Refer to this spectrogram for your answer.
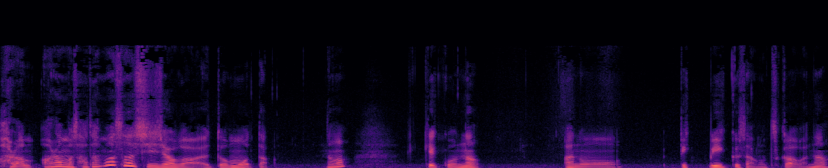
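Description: A woman with fairly low pitch and vocal fry uses lively intonation at a fairly slow pace with long, frequent pauses. The sound is dry and close, with no echo. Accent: strong Okayama. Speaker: podcaster reviewing TV drama. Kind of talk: casual monologue. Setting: recording at home. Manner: halting.

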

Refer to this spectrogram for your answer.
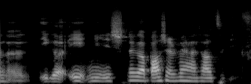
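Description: This is a woman with a fairly low pitch and an ordinary speaking voice, talking at a fairly quick pace. The recording is very clean, with a silent background. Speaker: podcast co-host, PhD student. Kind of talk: casual chat.

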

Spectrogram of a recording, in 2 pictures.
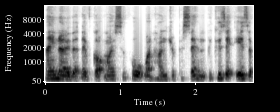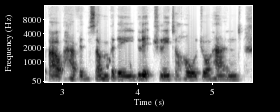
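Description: In an East Anglian accent, the speaker goes at a fairly quick pace with hardly any pauses. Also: woman. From England, Suffolk. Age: 40s. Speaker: life coach and domestic abuse advocate. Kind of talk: interview testimony.

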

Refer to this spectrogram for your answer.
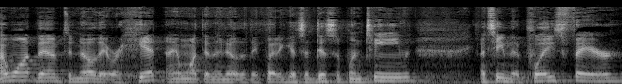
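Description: His voice is somewhat breathy. The man keeps a moderate pace and ordinary pitch variation. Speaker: high school football coach. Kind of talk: coach interview.

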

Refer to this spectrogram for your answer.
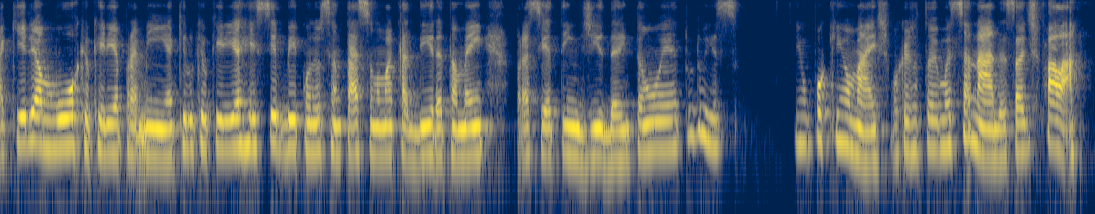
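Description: A woman talks at a fairly quick pace and a fairly low pitch with ordinary pitch variation, in an ordinary speaking voice. The background is quiet. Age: 30s. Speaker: beauty salon owner and microentrepreneur. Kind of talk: podcast interview.

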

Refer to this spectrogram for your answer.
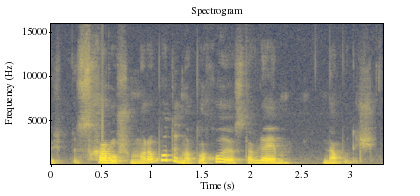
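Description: At a fairly quick pace, a woman talks in an ordinary speaking voice at a fairly high pitch with lively intonation. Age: 40s. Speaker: psychologist. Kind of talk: lecture.

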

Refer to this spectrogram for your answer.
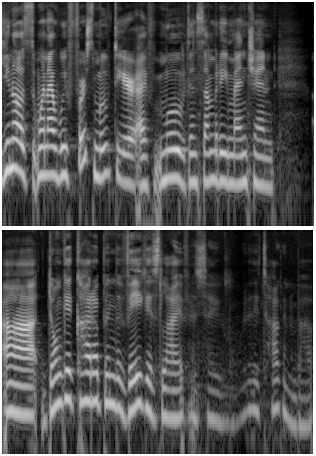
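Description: A woman with an American accent speaks in an ordinary speaking voice at a medium pitch and fairly quick pace, with big swings in loudness. The recording is very clean, with a silent background. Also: ordinary pitch variation. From Arizona. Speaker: fitness competitor. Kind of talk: casual interview chat.

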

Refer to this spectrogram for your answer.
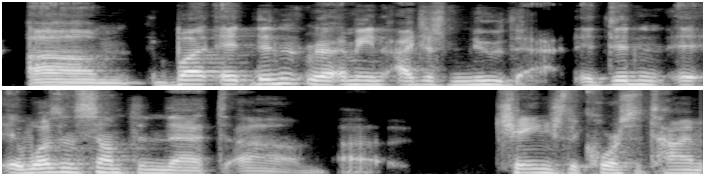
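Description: A man speaks in a normal speaking voice with an American accent. He keeps a moderate pace with ordinary pitch variation. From Sarasota, Florida. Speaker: lawyer and military veteran. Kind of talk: interview.

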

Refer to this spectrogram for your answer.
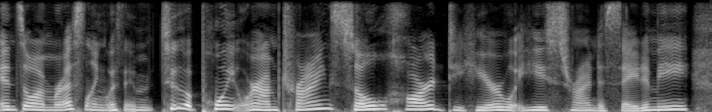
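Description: Speaking with a plain, everyday voice, a woman keeps a moderate pace at medium pitch with hardly any pauses. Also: lively intonation. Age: 40s. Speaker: faith podcast host. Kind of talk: casual faith talk. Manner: casual, filler-heavy.

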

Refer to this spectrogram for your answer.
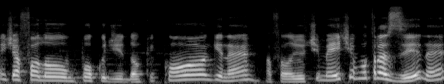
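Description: The delivery moves at a moderate pace with very wide pitch swings. The sound is dry and close, with no echo. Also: man. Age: 20s. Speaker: podcast host about anime. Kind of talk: casual chat. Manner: animated.

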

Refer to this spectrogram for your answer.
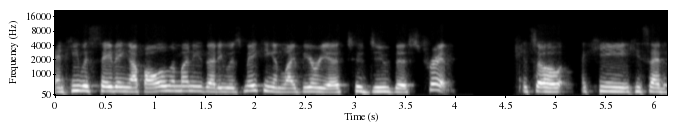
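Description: Here a woman talks at a fairly quick pace in a normal speaking voice. Her pitch is medium, and she speaks with a Canadian accent. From Canada, Toronto. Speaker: motorcycle adventurer and entrepreneur. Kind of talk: interview storytelling. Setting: video call.

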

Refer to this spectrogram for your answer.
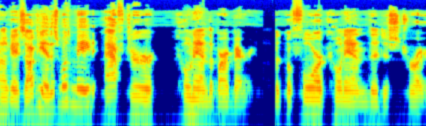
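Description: In a dry, close sound with no echo, a man with an ordinary speaking voice, fairly high in pitch, talks at a moderate pace with lively intonation. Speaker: podcast host. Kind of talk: casual film discussion podcast.

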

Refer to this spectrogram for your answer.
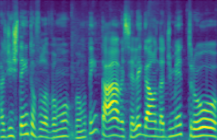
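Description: The speech comes at a fairly quick pace with ordinary pitch variation and a slight São Paulo interior accent. Noticeable background noise is present. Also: woman. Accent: Piracicaba caipira accent, slight. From Brazil, Piracicaba (São Paulo interior). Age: 20s. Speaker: travel podcast guest. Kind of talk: casual chat.

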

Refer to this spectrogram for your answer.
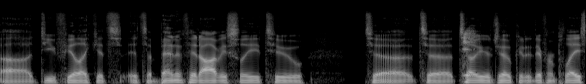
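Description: A man with a very deep, low pitch talks at a moderate pace in a monotone, flat intonation. The sound is dry and close with no echo, on a very clean recording with a silent background. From Cincinnati, Ohio. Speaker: podcast host and comedian. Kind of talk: casual interview chat.

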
